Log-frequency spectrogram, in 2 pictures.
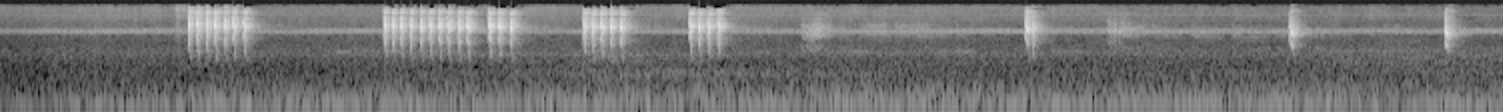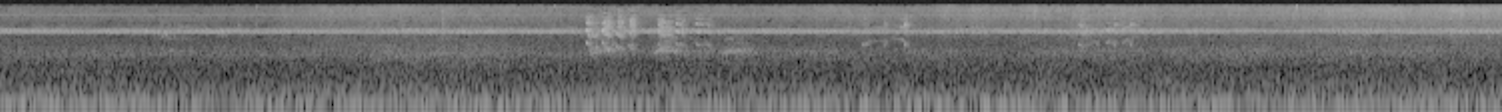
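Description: Birds calling: a run of loud, harsh calls in the first seven seconds, then three short sharp chirps and a few fainter calls later, over a steady high-pitched hum.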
